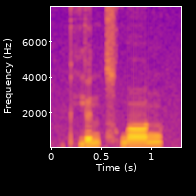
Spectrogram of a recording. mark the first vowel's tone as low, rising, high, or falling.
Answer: falling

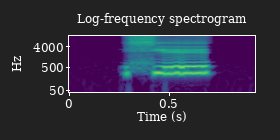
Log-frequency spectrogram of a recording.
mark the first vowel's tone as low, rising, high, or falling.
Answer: high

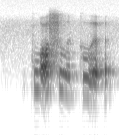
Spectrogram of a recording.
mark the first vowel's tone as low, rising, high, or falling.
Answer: rising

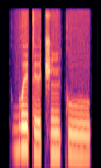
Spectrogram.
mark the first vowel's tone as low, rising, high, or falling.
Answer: high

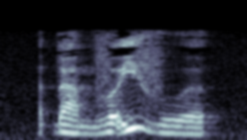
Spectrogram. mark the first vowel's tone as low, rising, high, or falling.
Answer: low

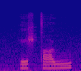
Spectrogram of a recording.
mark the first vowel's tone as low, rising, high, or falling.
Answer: low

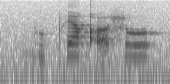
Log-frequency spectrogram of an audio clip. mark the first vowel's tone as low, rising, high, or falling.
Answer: falling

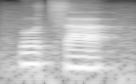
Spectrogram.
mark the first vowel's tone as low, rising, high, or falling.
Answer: high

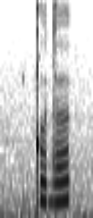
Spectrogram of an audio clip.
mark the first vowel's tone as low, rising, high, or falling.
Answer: low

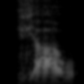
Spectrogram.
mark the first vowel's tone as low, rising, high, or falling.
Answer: low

